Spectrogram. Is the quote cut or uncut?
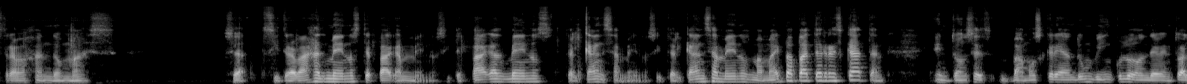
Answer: uncut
